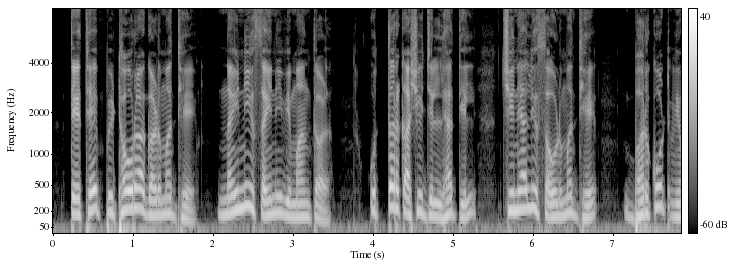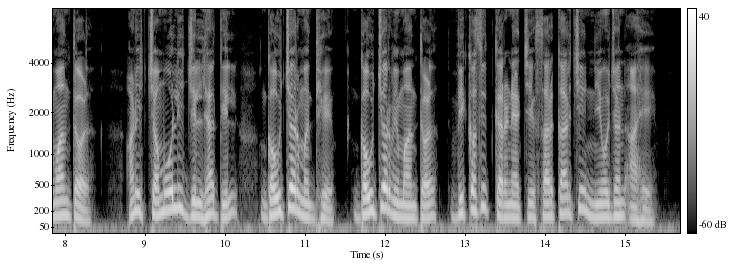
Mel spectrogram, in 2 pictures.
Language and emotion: Marathi, neutral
